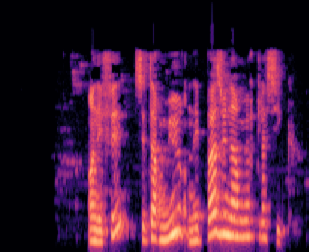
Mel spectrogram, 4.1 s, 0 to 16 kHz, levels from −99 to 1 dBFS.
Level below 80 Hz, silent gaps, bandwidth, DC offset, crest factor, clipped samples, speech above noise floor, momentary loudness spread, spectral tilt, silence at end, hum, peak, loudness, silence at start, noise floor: -68 dBFS; none; 7.8 kHz; under 0.1%; 18 dB; under 0.1%; 35 dB; 12 LU; -4.5 dB/octave; 0.35 s; none; 0 dBFS; -16 LUFS; 1.2 s; -51 dBFS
